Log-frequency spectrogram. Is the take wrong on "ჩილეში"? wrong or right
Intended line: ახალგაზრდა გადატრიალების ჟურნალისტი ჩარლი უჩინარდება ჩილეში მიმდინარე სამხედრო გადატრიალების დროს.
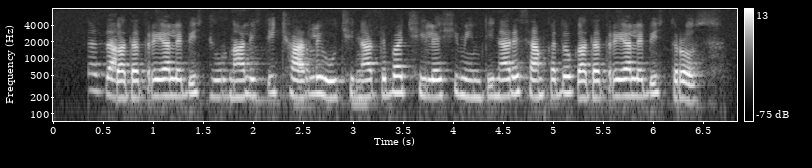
right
